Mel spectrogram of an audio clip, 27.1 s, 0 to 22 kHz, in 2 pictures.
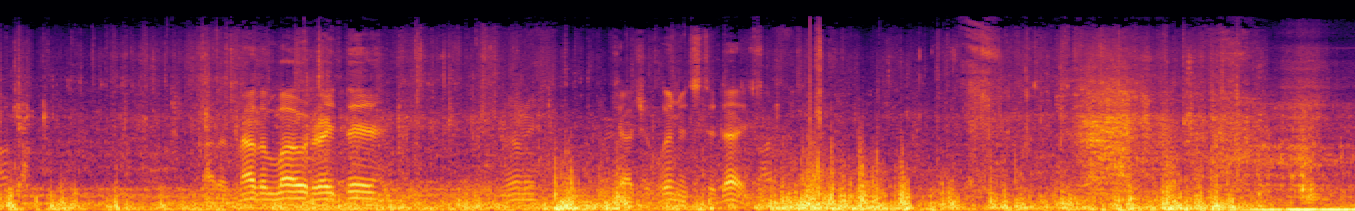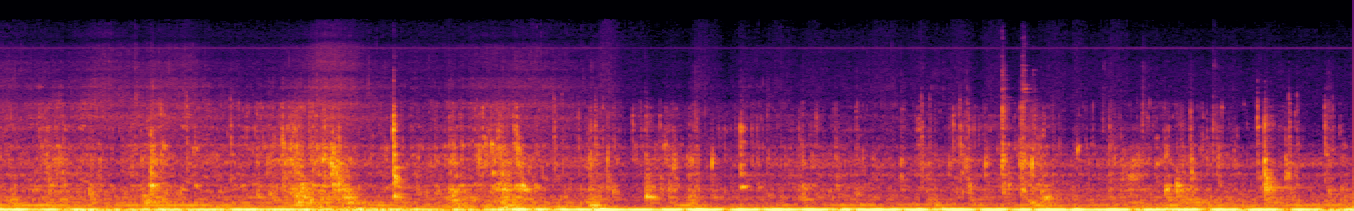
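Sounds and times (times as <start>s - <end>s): boat engine rumble: 0.0s - 27.0s
knocks and clatter of gear: 0.0s - 27.0s.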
